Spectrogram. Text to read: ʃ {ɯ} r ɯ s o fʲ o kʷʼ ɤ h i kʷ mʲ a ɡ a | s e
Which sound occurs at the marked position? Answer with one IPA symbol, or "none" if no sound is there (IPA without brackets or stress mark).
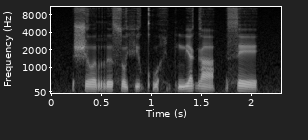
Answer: ɤ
